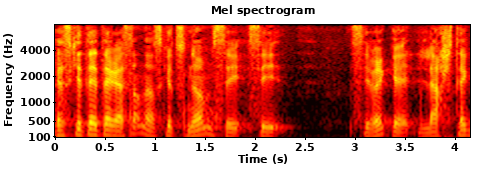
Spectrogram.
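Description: A man with a Quebec accent at a fairly quick pace, ordinary pitch variation, and a quiet background. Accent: Québécois French. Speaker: podcast host, real estate entrepreneur; podcast host. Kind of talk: interview conversation. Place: studio. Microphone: studio mic.

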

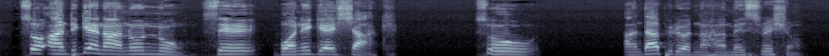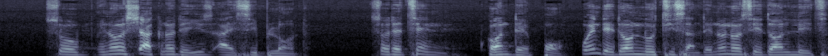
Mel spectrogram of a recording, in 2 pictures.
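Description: In a Nigerian accent, a high-pitched man speaks at a moderate pace with an animated tone, against a quiet background with a dry sound and no echo. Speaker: stand-up comedian. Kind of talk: stand-up comedy with Nigerian Pidgin storytelling. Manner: animated, jokey, laughs at own punchlines; conversational, addresses audience directly. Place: stage. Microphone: handheld.

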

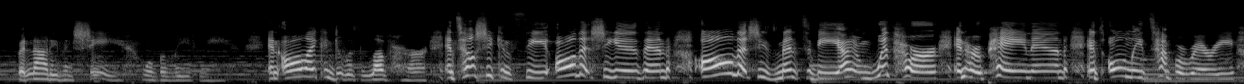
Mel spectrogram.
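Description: Music plays in the background as the speaker goes at a moderate pace. Both pitch and loudness swing very widely. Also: woman, high pitch for a woman. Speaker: spoken word poet. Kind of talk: spoken word poetry performance.

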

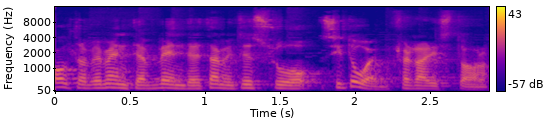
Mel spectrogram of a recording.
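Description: Faint music sits in the background behind a man's voice. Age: 40s. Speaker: personal finance youtuber. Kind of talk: video monologue. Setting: at home. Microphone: lapel.

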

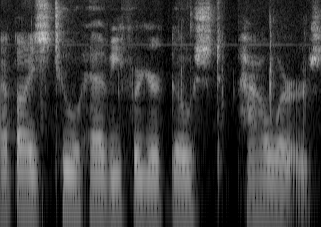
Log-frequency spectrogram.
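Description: The speech moves at a very slow pace over noticeable background noise. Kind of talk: voiced toy play storytelling. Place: home room. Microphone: phone near.

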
